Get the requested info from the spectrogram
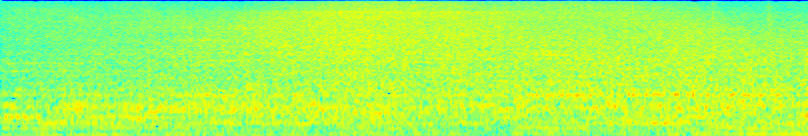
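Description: Soundtrack music: sustained chords held over a steady low bass drone, with a wash of noise beneath them.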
